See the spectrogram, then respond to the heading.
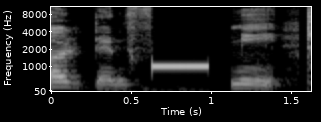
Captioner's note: beep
